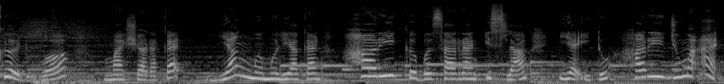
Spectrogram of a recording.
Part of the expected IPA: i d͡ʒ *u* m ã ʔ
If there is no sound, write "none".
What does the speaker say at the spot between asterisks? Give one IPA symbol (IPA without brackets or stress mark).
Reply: u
